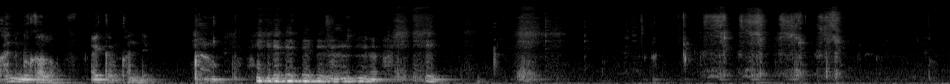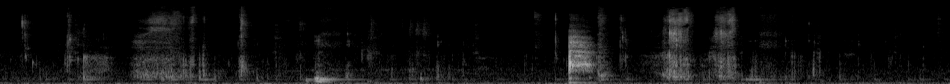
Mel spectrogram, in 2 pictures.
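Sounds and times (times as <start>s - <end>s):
person chewing soft fruit: 4.6s - 19.0s.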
